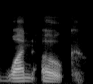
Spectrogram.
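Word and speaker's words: ONEOK: It's pronounced One Oak.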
